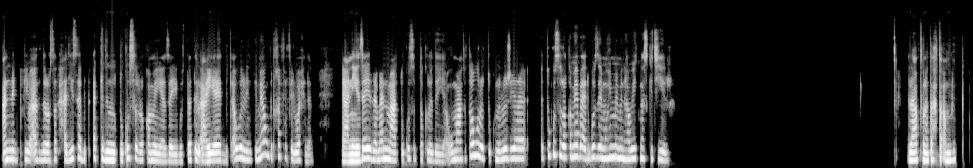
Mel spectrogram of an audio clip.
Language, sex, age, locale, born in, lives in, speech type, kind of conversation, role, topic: Arabic, female, 20-24, ar-EG, Egypt, Egypt, read, expert-assistant, expert, إيه سر وجود طقوس روحية مشتركة بين ثقافات وأديان مختلفة زي الصلاة أو الشموع أو المياه المقدسة؟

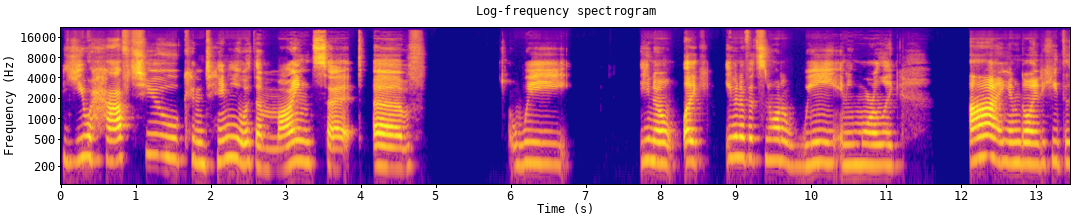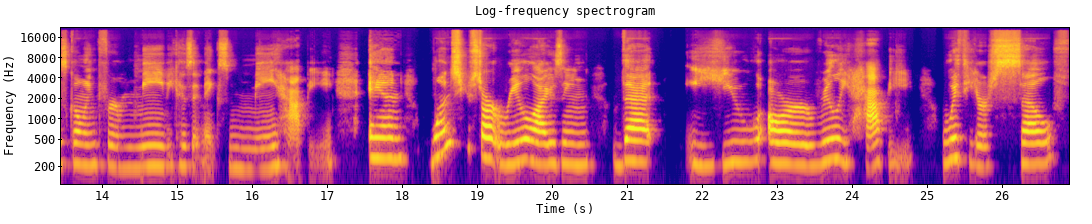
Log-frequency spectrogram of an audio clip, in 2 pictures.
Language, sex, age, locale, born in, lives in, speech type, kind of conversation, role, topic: English, female, 30-34, en-US, United States, United States, conversation, podcast, host, What helps people stick with positive habits even when motivation fades?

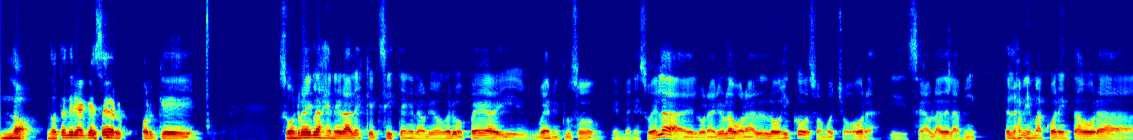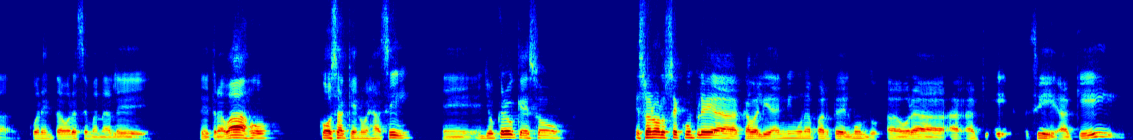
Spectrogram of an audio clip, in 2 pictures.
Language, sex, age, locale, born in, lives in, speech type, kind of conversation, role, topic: Spanish, male, 55-59, es-VE, Venezuela, Spain, conversation, unstructured, none, ¿Cómo te prepararías para una negociación importante?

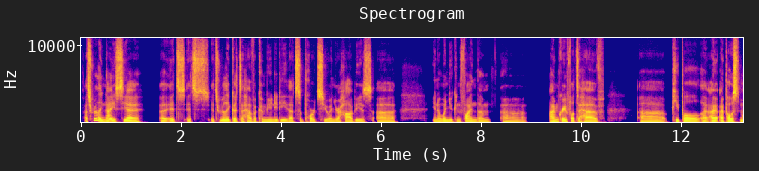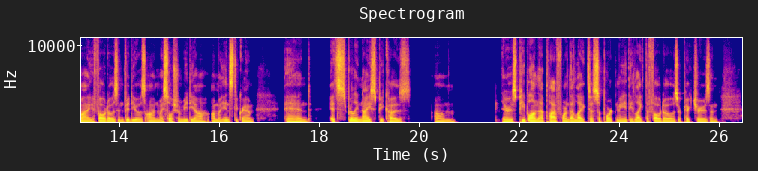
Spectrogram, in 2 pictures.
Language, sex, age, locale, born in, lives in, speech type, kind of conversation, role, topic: English, male, 25-29, en-US, United States, United States, conversation, unstructured, none, What’s a hobby that has brought unexpected joy to your life?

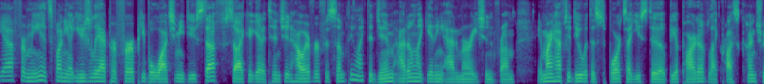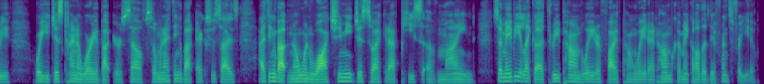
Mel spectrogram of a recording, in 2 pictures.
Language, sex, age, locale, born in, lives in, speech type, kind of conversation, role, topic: English, male, 20-24, en-US, United States, United States, conversation, unstructured, none, How do you make exercise fun in your daily life?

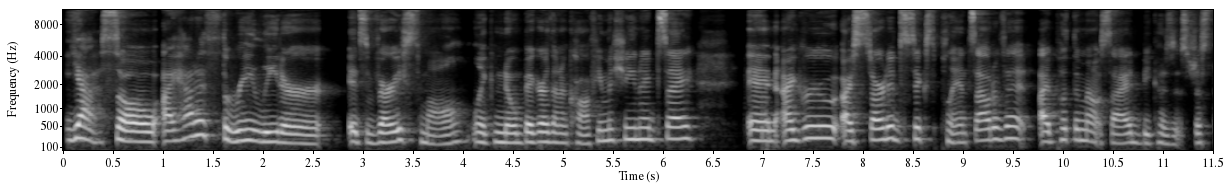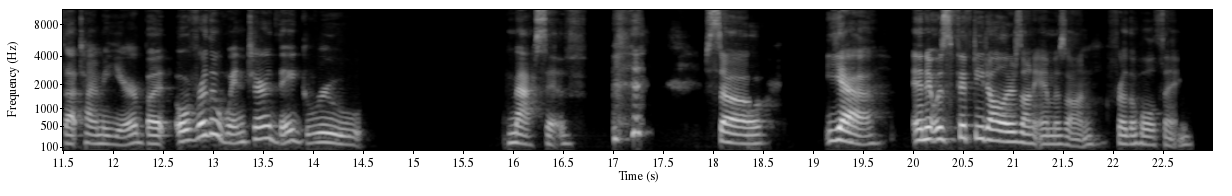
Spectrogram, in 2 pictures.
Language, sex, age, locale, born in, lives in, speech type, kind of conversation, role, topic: English, female, 30-34, en-US, United States, United States, conversation, podcast, guest, Why do so many people find gardening rewarding and meaningful?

